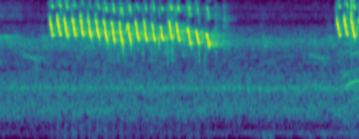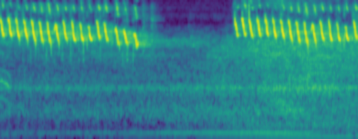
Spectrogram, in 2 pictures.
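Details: Energetic white-rumped shama song played to provoke singing: three bursts of very fast, high, slightly descending trills, each about one and a half seconds long and separated by short pauses, over a steady low hum.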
